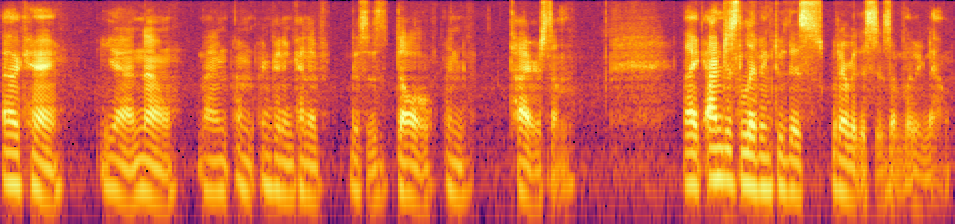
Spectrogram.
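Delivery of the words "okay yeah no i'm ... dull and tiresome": much softer, lower and bored; bored dismissal. Retold or imitated. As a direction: let it sag as you lose interest. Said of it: "I'm like".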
